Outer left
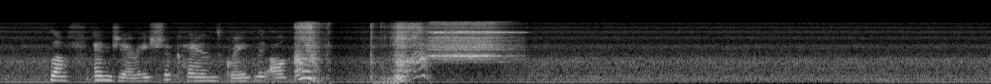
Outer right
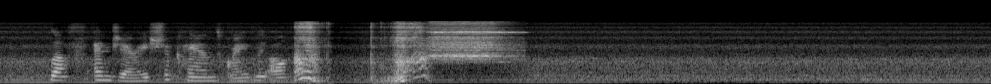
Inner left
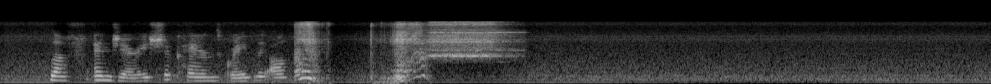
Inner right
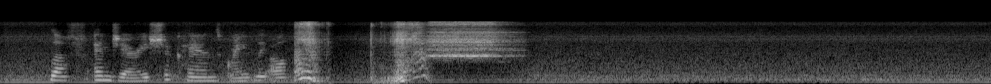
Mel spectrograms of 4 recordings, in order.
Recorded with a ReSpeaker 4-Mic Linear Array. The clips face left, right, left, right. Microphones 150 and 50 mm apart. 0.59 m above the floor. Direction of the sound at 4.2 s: 5° right (ahead or behind).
